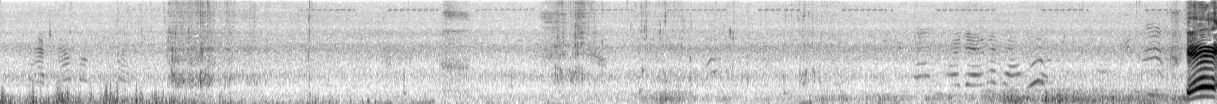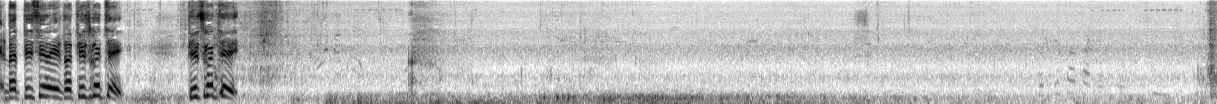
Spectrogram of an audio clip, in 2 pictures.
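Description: Water splashes and gurgles as a man scoops in a shallow stream.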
